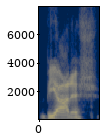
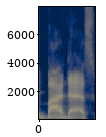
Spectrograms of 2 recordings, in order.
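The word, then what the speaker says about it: Biadasz: They're like, yeah, we love Biadish, the new center out of Wisconsin. But actually, no, they say Biadaz because Jerry and Stephen Jones have no idea how to say his name.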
